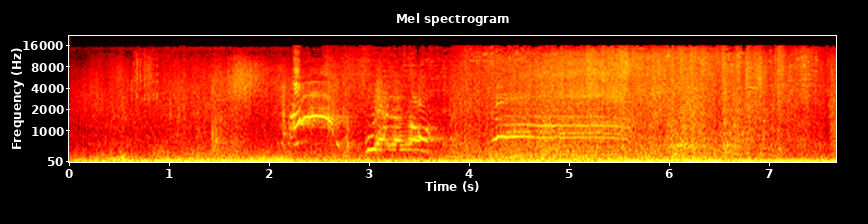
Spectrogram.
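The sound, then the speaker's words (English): A continuous, loud rumbling blast of a meteor landing and exploding in an LG TV commercial shown on a massive 4K TV mounted on an office wall, with crashing and shattering debris, while high-pitched screams of people jumping from their seats rise and waver over the din for several seconds. “There's an LG TV commercial that spoofs that with a montage where people jump screaming from their seats when a meteor lands and explodes on the massive 4K TV mounted on an office wall.”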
